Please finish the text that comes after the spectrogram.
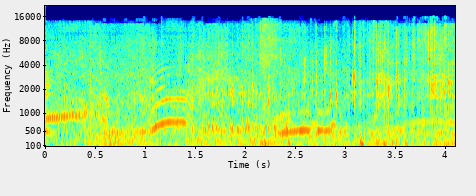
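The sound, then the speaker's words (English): Seals calling during mating: several sliding, whistle-like cries that rise and fall in pitch, heard over a steady, rushing underwater-style background noise, with no talking. “Feel good is to explore what the sound of seals mating sounds like.”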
